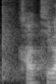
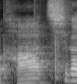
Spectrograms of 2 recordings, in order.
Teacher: 그 다음에 가티가 아니고 가치가 되죠. 자, 그래서 디귿이 이를 만나서 지읒으로 바뀌고 티읕이 이를 만나서 치읒으로 바뀌는 거, 이런 게 바로 국외음화입니다.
